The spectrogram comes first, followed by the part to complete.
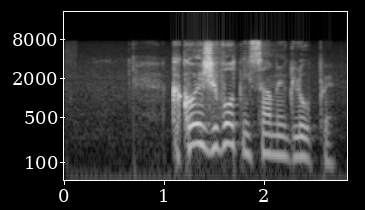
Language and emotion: Russian, neutral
